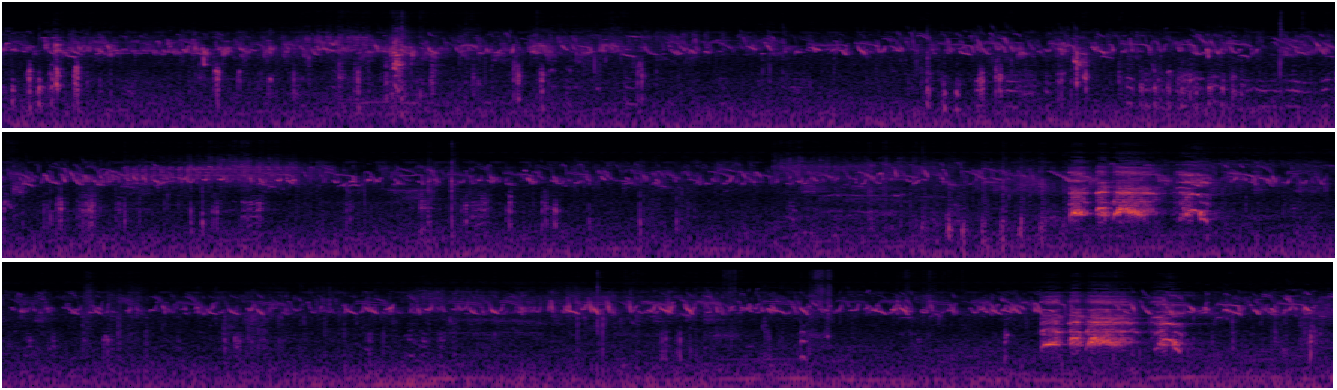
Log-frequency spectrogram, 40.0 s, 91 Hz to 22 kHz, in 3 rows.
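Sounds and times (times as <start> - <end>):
chicks peeping: 0.0 - 39.9
hens clucking: 0.0 - 39.9
loud chicken call: 24.0 - 25.5, 37.0 - 38.6.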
